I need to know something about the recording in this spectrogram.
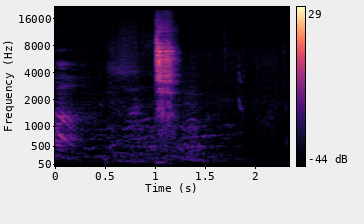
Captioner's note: scoffs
